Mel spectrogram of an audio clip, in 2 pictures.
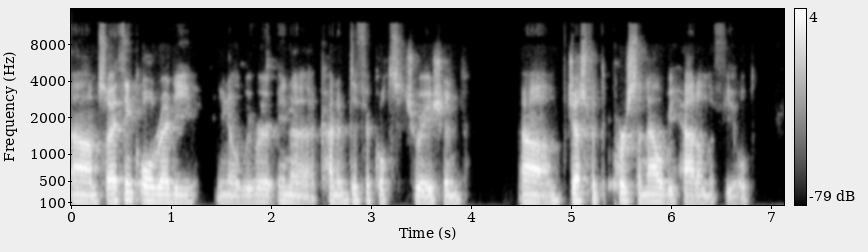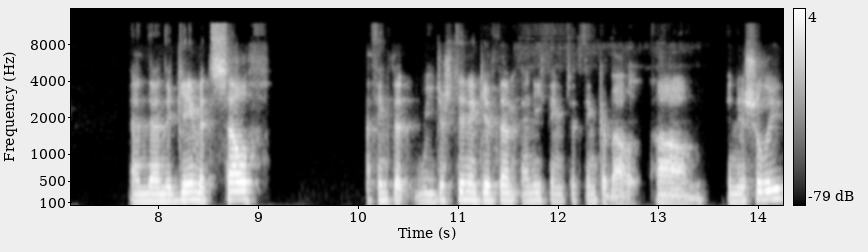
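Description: A man talks with an unremarkable speaking voice at a medium pitch. His intonation is fairly even, his pace is moderate, and the background is quiet. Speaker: football analyst. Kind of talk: podcast panel discussion.

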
